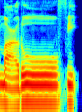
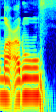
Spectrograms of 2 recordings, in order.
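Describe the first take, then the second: First: The word ends on a vowel sound. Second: The word ends on a consonant sound. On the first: The speaker calls it wrong. "Tidak dibaca bil ma'rufi" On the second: The speaker calls it right. "ini baru dibaca ma'ruf"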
